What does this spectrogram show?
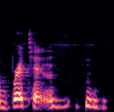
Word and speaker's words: Britain: And so when we're saying Britain, we have to say it like the British, right? we can't kind of change that. So I think that's held strong to keep the T, because British English, they keep the T.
